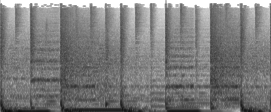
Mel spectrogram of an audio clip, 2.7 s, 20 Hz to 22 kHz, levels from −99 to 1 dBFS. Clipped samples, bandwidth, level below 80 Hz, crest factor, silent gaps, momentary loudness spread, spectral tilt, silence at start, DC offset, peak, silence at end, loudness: under 0.1%; 19.5 kHz; -16 dBFS; 12 dB; none; 3 LU; -4 dB/octave; 0 s; under 0.1%; 0 dBFS; 0 s; -14 LUFS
